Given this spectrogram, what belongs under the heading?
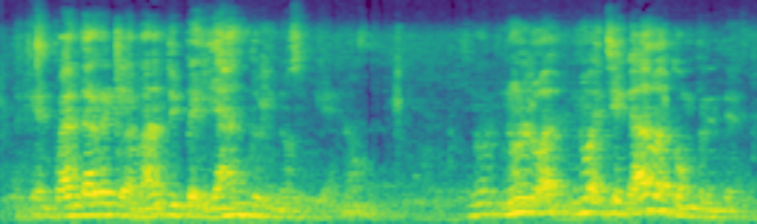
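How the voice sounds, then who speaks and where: A man preaching a sermon emphatically, putting questions to his congregation and rising to loud exclamations. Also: on the high side. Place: church. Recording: echoey hall from a distance, noisy.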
